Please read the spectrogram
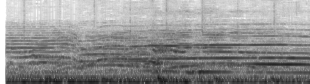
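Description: A live bar band playing: a singer holds one long, slightly wavering high note over a steady low bass beat.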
